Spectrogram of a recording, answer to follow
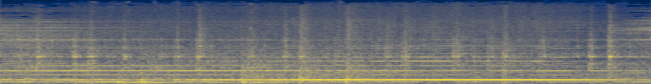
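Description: Long wooden horns played live, holding one steady low drone note rich in overtones that swells slightly before breaking off at the end, with a few light percussion taps.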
